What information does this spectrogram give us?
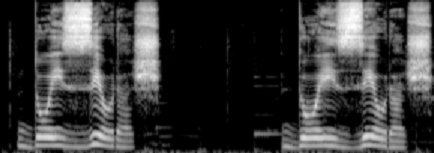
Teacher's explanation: the letter S is between two vowels, which means that I need to do like the sound of a Z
